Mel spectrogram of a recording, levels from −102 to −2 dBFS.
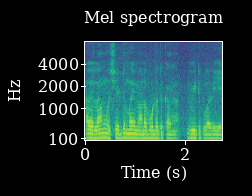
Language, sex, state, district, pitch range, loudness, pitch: Tamil, male, Tamil Nadu, Namakkal, 115-120 Hz, -16 LUFS, 115 Hz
